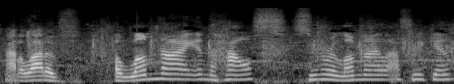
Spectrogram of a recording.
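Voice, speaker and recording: A woman giving live radio analysis of a softball game as the color commentator. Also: fairly high pitch, steady tone, normal speed, background noise. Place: outdoor softball stadium radio booth.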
